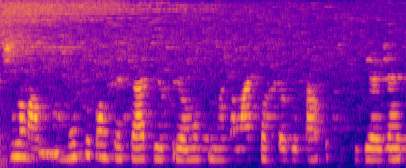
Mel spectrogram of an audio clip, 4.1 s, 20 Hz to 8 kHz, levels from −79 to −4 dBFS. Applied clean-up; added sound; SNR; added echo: classical method WPE with log-MMSE.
